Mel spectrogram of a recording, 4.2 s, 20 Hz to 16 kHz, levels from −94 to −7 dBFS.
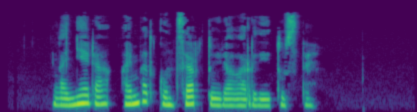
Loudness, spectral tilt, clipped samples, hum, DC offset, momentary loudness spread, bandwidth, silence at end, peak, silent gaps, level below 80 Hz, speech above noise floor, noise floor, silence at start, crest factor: -27 LUFS; -5.5 dB/octave; under 0.1%; none; under 0.1%; 8 LU; 11.5 kHz; 1.05 s; -8 dBFS; none; -76 dBFS; 48 dB; -75 dBFS; 0.5 s; 20 dB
